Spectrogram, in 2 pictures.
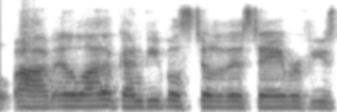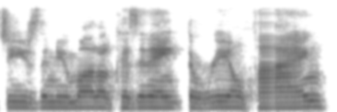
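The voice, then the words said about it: Country twang accent. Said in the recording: “That was an excellent accent. Excellent twang.”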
